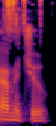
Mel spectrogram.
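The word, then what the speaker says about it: amateur: ये इसकी प्रोनाउंसिएशन होती है एमेच्योर।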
